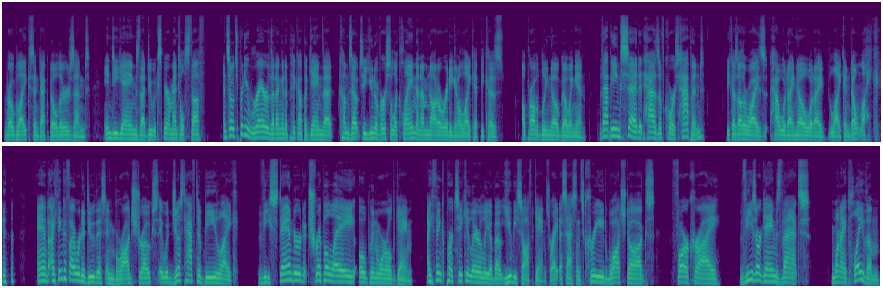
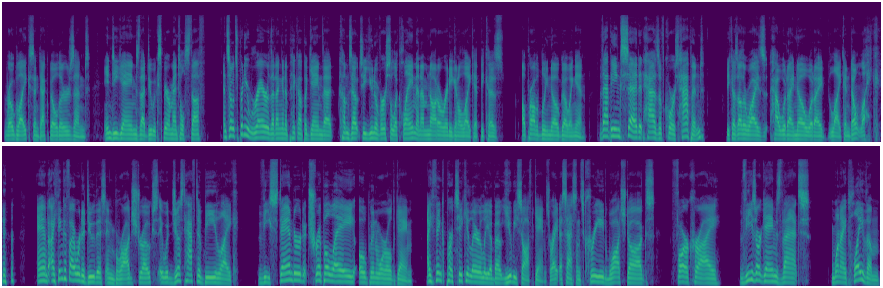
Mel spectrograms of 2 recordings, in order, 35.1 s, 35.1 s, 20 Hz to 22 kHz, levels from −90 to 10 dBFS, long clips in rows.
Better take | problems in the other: neither | none

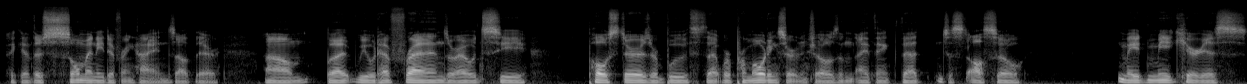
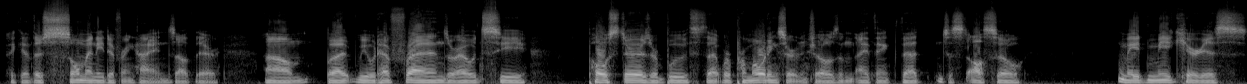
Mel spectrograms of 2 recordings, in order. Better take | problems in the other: first | distortion; slight; 5% of the sound clipped

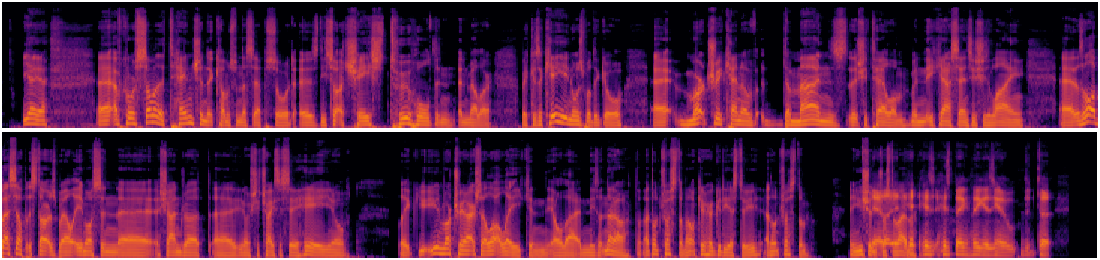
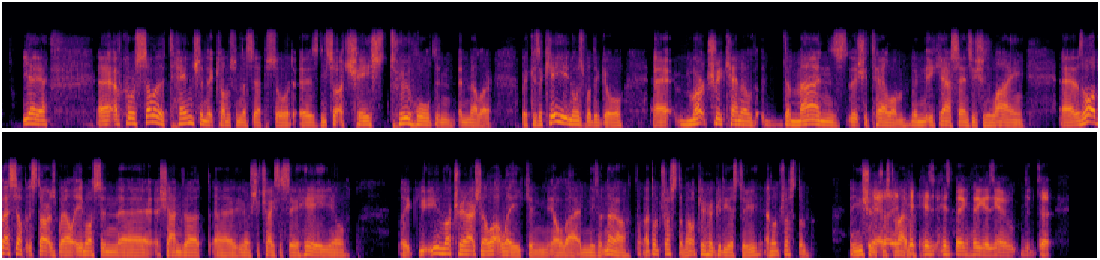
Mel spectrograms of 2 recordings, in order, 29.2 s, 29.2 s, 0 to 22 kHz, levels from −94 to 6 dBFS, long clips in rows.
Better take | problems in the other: first | garbled, watery; badly; nothing above 7.5 kHz

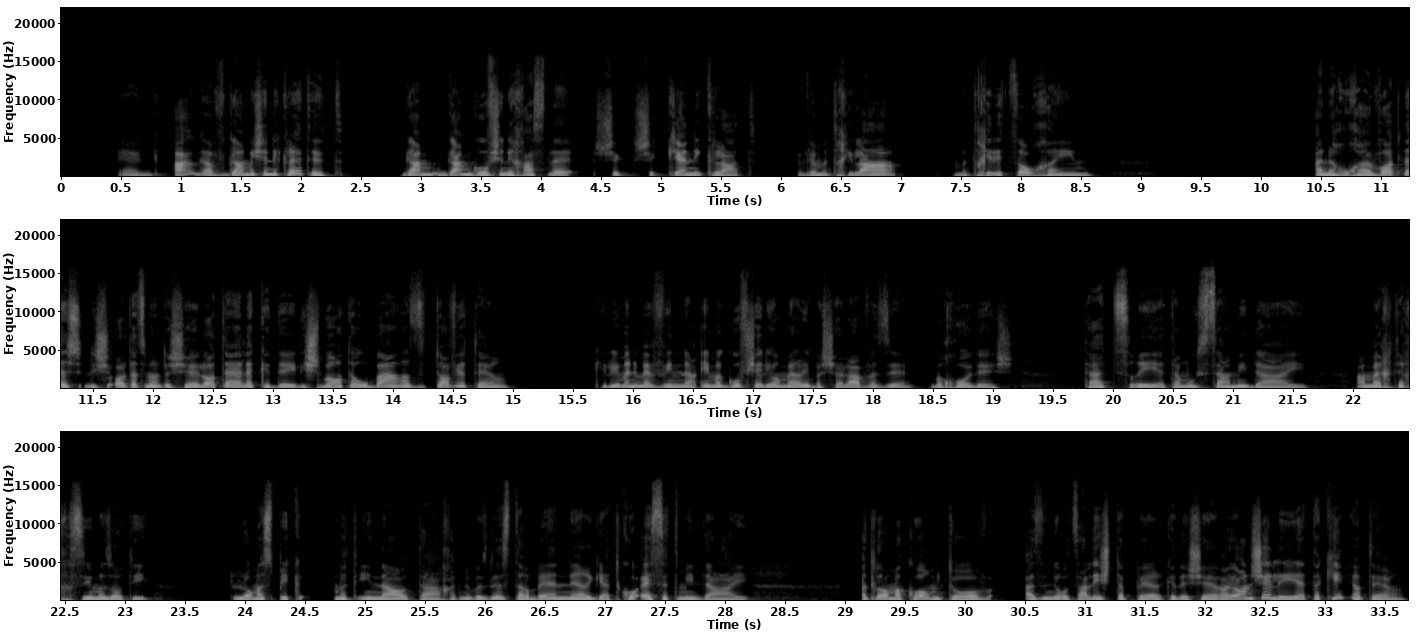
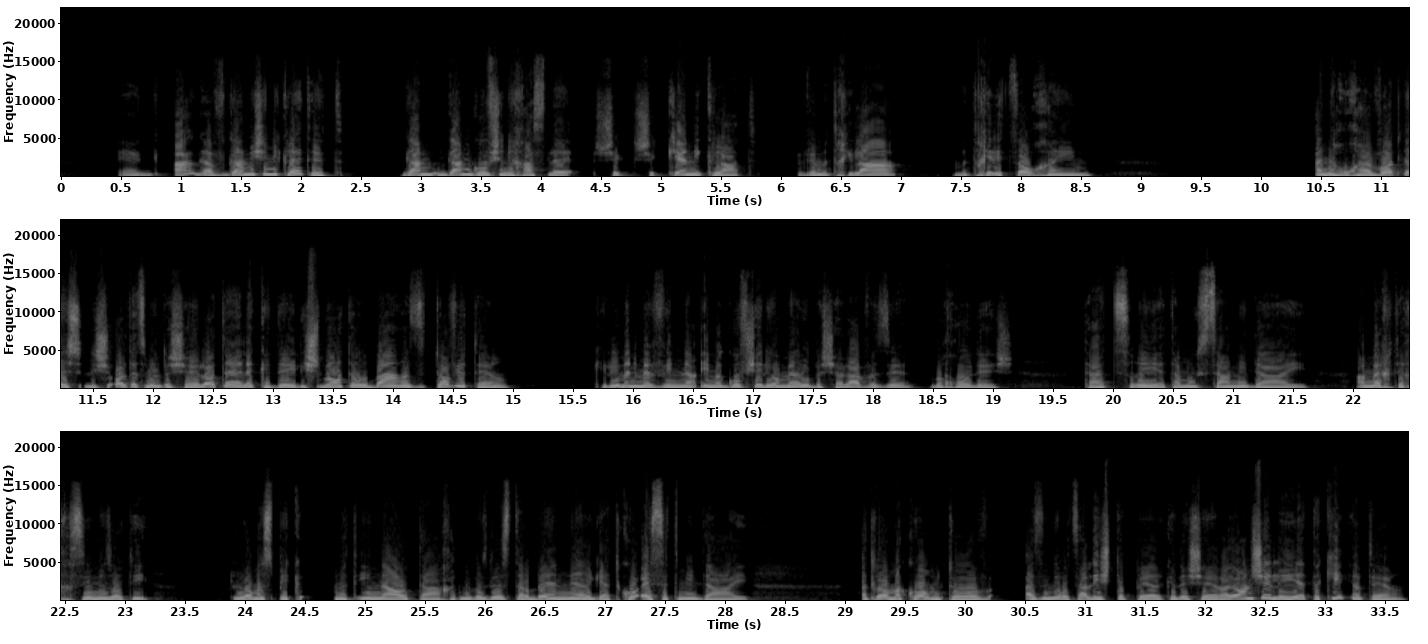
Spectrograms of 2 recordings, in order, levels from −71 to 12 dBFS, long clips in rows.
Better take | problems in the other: first | distortion; slight; 11% of the sound clipped

